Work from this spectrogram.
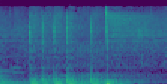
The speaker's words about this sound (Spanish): Dale un aplauso a él.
